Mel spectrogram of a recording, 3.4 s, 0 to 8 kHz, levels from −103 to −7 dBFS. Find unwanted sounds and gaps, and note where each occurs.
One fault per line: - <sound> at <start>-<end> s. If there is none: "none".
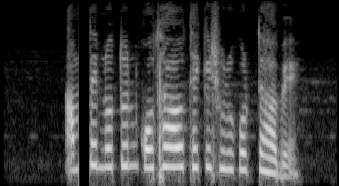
- dropout at 0.8-0.9 s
